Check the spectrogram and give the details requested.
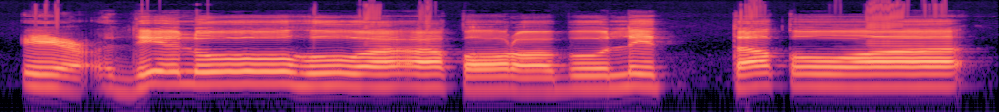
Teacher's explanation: قاف ساکن پر قلقلہ ہوگا، موٹا بھی پڑھا جائے گا، را بھی زبر کی وجہ سے پر پڑھا جائے گا۔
